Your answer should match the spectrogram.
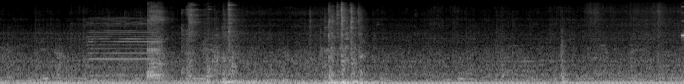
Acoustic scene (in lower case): bus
